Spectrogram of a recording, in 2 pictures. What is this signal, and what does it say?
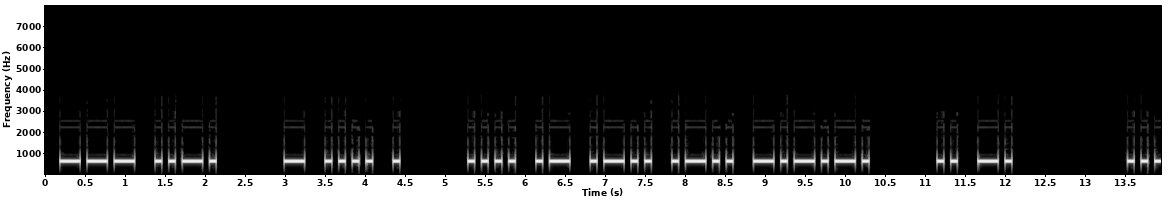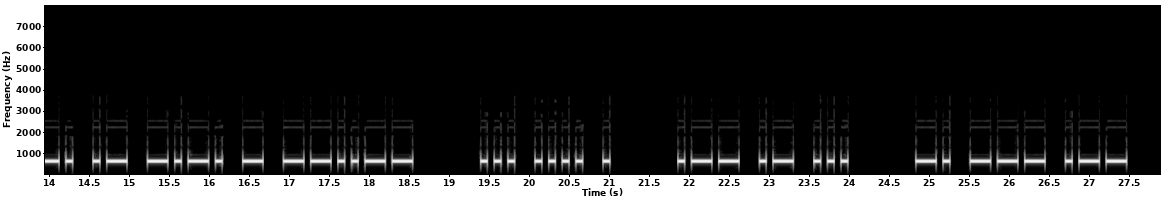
Morse code, heard as a keyed tone, about 14 wpm, 650 Hz. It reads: OF THE HALL; IN FACT, SHE WAS NOW
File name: 02-Chapter-02 14 WPM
